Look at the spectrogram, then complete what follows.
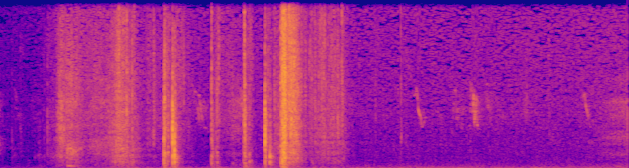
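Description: A handful of soft knocks and rustles over the first three seconds, the sharpest near the end of them. Then a quiet background with a few faint, sparse bird chirps.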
